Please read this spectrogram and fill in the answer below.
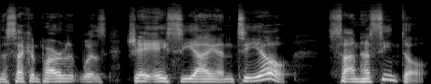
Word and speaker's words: San Jacinto: second part was j-a-c-i-n-t-o san jacinto is what i would say yeah and it's san jacinto yeah yeah and i said seriously it's not that that's not how you say it it's like george spelled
